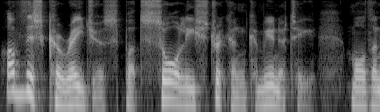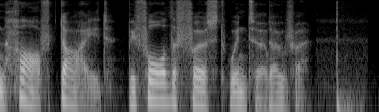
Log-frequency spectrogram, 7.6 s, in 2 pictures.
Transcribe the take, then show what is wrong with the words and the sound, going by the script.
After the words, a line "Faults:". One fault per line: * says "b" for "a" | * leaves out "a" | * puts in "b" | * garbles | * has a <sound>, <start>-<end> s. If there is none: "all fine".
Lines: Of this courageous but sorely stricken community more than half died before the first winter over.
Of this courageous but sorely stricken community more than half died before the first winter over.
Faults:
* has a thud, 7.1-7.5 s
